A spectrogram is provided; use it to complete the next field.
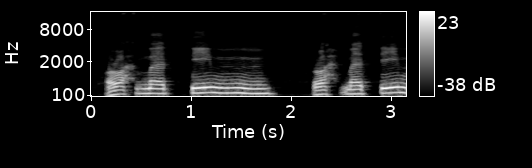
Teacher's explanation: Idgham ma'al ghunnah. Maknanya bacaan dia dengung. 2 harakat.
